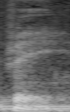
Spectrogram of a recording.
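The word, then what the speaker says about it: Weil: war and she didn't she was French she didn't pronounce her name the German Way so she pronounced it V and uh she talked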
